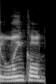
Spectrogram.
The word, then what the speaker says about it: Linkle: Can you call me Linkle during this episode? I'd like to. Rhymes with tinkle. Tinkle, Linkle.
